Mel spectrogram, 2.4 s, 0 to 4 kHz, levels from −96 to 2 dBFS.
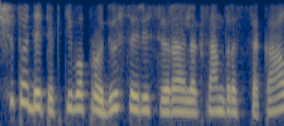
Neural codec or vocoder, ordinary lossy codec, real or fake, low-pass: none; Opus, 24 kbps; real; 3.6 kHz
